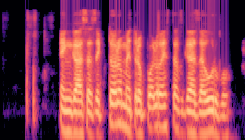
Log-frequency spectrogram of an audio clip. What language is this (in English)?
Esperanto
